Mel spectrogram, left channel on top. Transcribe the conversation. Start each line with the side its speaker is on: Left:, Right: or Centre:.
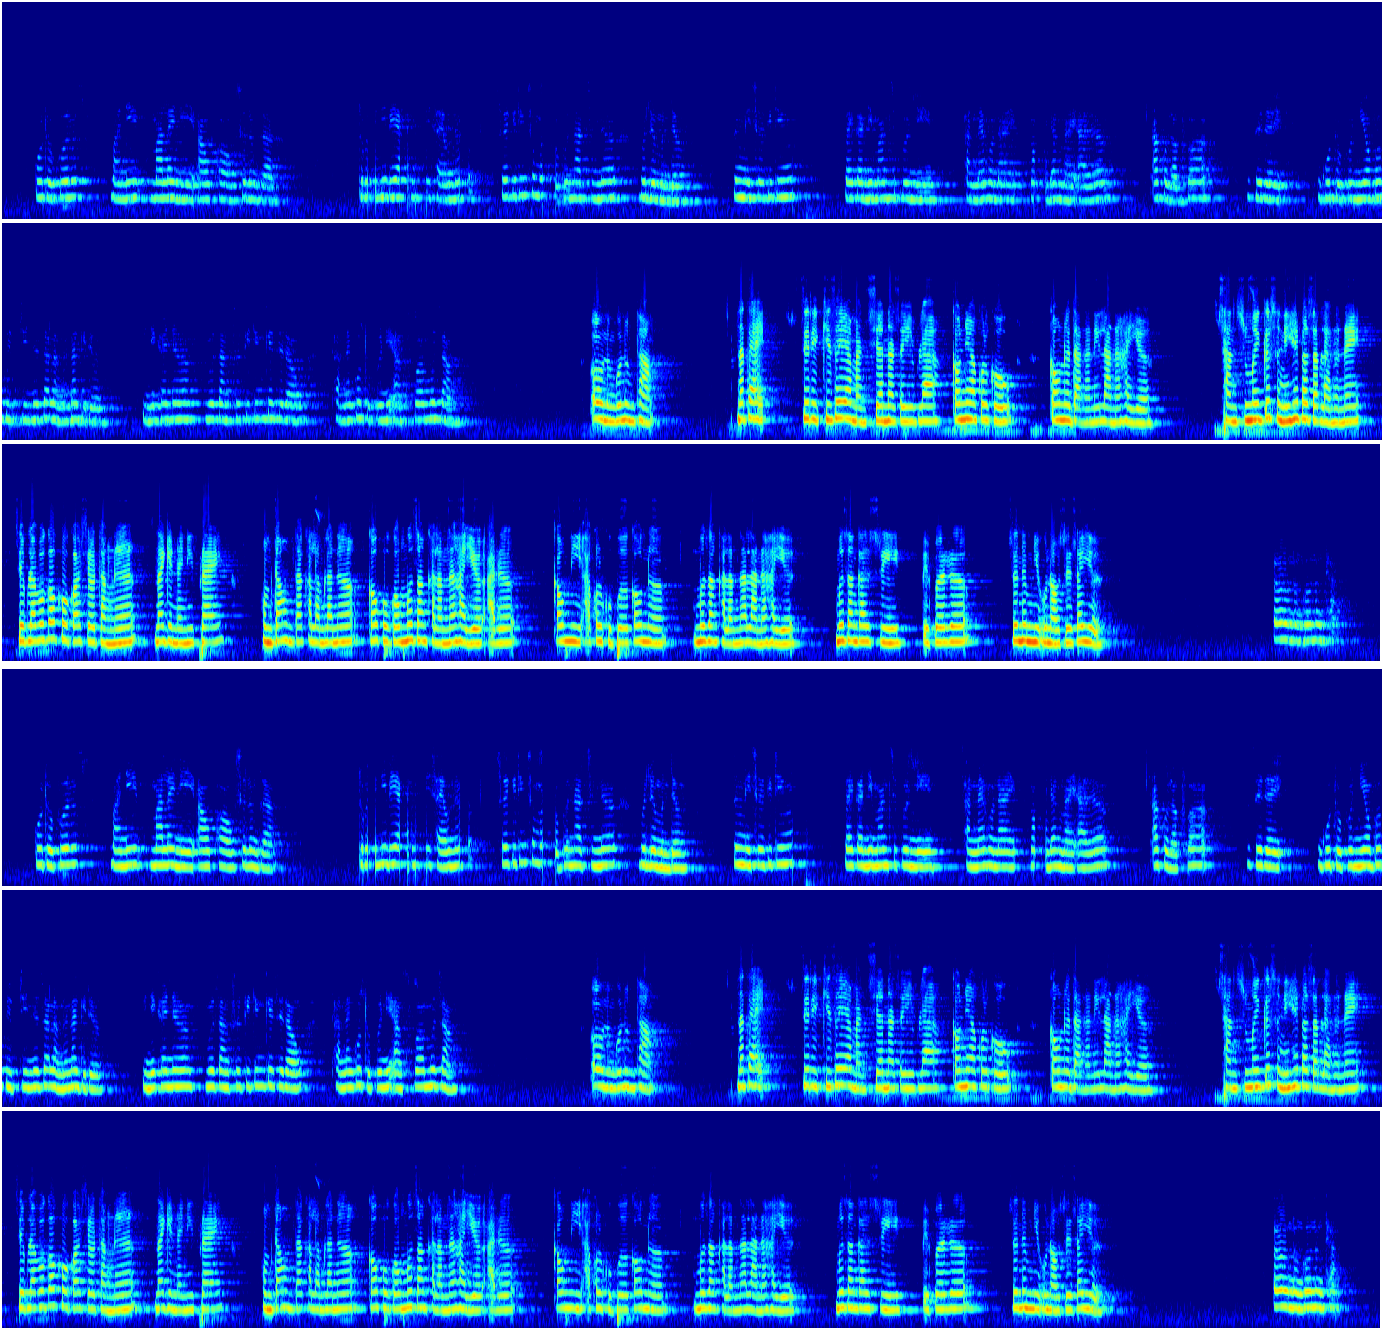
Right: गथ'फोर माने मालायनि आव फाव सोलोंग्रा गथ'नि बे आखलनि सायावनो सोरगिदिं समावबो नारसिननो बोलो मोनदों जोंनि सोरगिदिं जायगानि मानसिफोरनि साननाय हनाय मावनाय दांनाय आरो आखल आखुवा जेरै गथ'फोरनियावबो बिब्दिनो जालांनो नागिरो बिनिखायनो मोजांसो गिदिं गेजेराव थानाय गथ'फोरनि आखुवा मो जां
Left: औ नंगौ नोंथां नाथाय जेरैखि जाया मानसिया नाजायोब्ला गावनि आखलखौ गावनो दानानै लानो हायो सानसुमै गो सोनि हेफाजाब लानानै जेब्लाबो गावखौ गाज्रियाव थांनो नागिरनायनिफ्राय हमथा हमथा खालामब्लानो गावखौ गाव मोजां खालामनो हायो आरो गावनि आखलखौबो गावनो मोजां खालामना लानो हायो मोजां गाज्रि बेफोरो जोनोमनि उनावसो जायो
Right: औ नंगौ नोंथां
